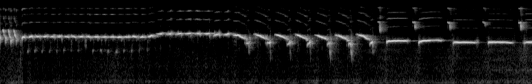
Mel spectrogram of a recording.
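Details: Spanish Timbrado canary holding a steady rapid trill that rises slightly, then a rhythmic series of downslurred notes, ending in sustained flat whistled tones with short breaks.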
